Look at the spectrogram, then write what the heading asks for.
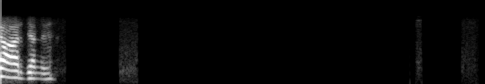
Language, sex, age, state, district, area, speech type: Dogri, female, 45-60, Jammu and Kashmir, Samba, rural, conversation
